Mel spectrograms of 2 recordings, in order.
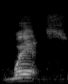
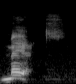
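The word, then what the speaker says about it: Metz: a while ago guys it's not wets or whatever it's mets m-e-t-z but i went over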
